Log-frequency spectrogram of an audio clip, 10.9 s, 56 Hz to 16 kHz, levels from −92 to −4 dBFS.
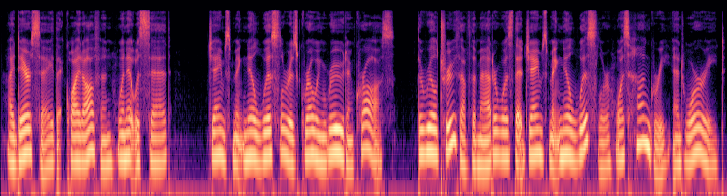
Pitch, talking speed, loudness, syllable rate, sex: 170 Hz, 180 wpm, -17 LUFS, 4.8 syllables/s, female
